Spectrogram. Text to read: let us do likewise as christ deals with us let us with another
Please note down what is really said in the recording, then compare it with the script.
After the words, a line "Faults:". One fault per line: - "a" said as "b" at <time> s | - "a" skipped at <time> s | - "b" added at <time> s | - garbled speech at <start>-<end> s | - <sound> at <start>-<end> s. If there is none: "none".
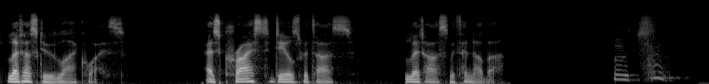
let us do likewise as christ deals with us let us with another
Faults:
- sneeze at 6.1-6.9 s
